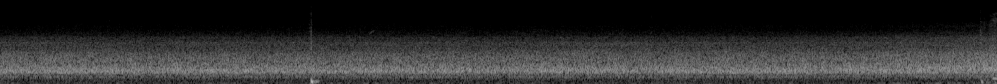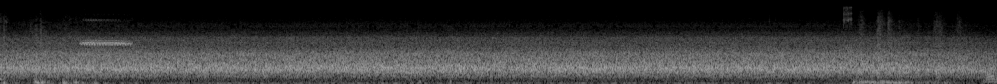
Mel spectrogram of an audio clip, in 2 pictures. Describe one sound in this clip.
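A large stadium crowd roars.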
